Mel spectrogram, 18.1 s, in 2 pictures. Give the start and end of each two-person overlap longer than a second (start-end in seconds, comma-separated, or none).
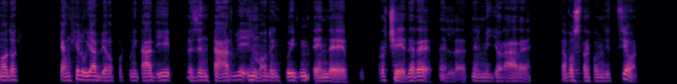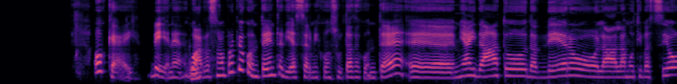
none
